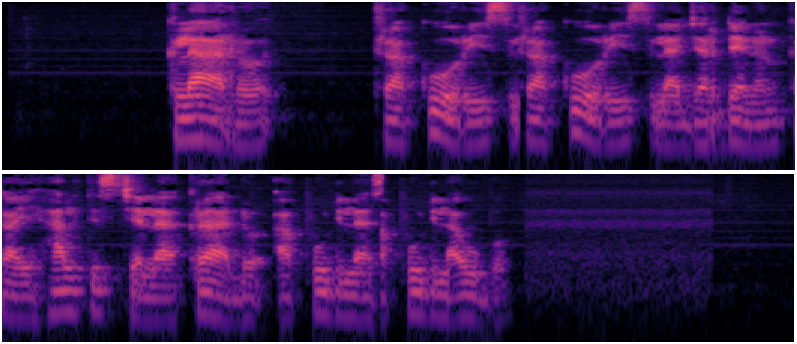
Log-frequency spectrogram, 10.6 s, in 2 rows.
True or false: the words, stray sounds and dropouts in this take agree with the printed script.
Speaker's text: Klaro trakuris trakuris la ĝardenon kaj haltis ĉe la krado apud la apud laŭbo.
true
